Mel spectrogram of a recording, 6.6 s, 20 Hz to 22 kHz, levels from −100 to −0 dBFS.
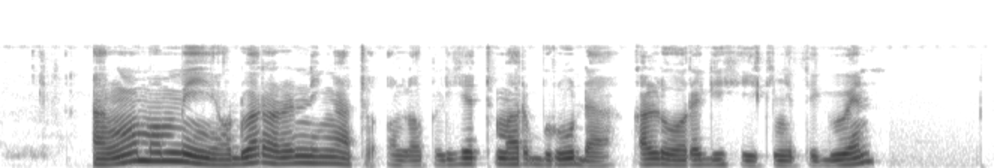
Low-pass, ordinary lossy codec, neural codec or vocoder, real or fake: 7.2 kHz; none; none; real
